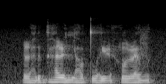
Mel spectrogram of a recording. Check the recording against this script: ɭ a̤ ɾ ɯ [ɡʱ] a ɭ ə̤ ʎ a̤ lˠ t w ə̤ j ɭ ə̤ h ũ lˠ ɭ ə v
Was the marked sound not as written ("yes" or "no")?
no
